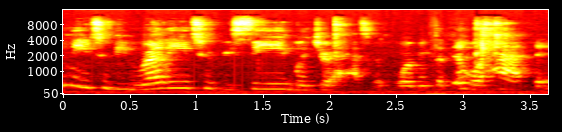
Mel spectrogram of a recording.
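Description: A woman with an American accent, high-pitched and animated, her raised, projected voice making very wide pitch swings at a fairly quick pace over noticeable background noise. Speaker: nonprofit founder. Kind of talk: interview. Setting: podcast recording.

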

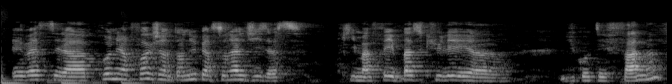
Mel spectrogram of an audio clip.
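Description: Speech in a southern French accent comes at a fairly slow pace with ordinary pitch variation. Room echo is audible, and there is noticeable background noise. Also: woman, medium pitch for a woman. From southern France, Gers. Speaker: fan group founder. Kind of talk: casual chat.

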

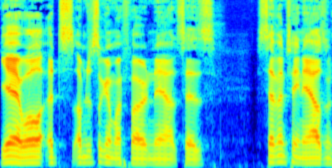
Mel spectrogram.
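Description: The recording is very clean with a silent background. A man speaks in a fairly low pitch with fairly even intonation. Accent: Australian. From Australia, country Victoria. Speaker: comedian and podcaster. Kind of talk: casual chat.

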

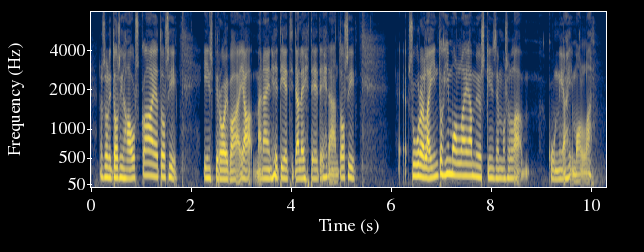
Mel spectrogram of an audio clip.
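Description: A woman talks at a moderate pace with ordinary pitch variation, on a very clean recording with a silent background. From Hämeenlinna, Finland. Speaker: medical student and researcher. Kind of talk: interview.

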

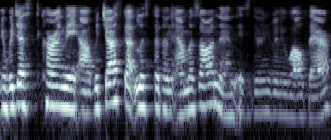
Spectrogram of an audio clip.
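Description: A woman's low, fairly bright voice with fairly even intonation and a fairly quick pace.

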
